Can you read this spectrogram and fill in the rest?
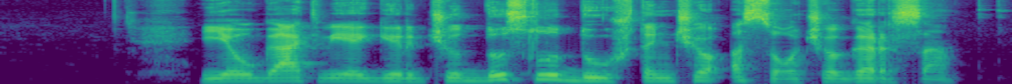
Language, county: Lithuanian, Vilnius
